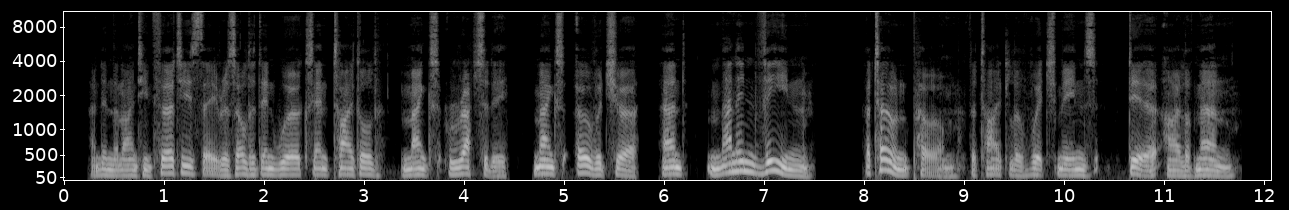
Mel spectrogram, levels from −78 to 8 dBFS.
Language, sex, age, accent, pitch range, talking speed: English, male, 50-69, British, 110-145 Hz, 135 wpm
